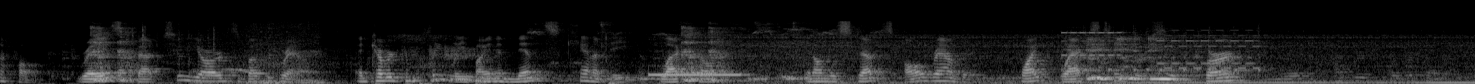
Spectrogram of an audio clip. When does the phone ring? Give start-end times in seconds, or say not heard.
1.3-2.2, 6.0-7.5, 10.6-12.6.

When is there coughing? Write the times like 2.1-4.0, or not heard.
0.8-1.4, 6.8-7.3, 10.8-11.8.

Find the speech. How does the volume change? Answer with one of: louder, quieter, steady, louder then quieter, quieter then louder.
quieter.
